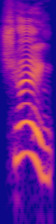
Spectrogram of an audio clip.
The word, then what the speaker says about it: Chang: I know, but it's Chang. But so many people say Chun. It really bothers me. So, we open with Robin Roberts. She's sitting down with Joyce Chang's brother, Roger.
